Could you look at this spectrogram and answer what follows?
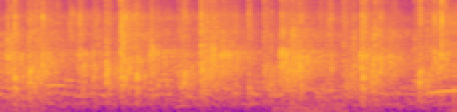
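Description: A congregation in church applauding the Lord during worship, a steady wash of clapping from a crowd that lasts throughout, with a voice faintly over it.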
